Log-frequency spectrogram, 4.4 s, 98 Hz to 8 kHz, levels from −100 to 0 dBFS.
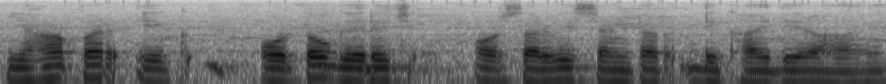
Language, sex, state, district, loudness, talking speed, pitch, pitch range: Hindi, male, Madhya Pradesh, Dhar, -16 LUFS, 160 wpm, 110 Hz, 105-115 Hz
